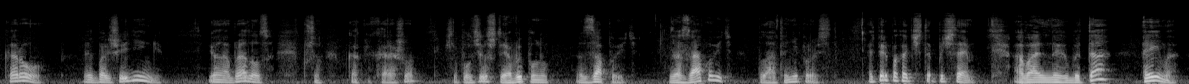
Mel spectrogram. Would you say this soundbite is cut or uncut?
uncut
